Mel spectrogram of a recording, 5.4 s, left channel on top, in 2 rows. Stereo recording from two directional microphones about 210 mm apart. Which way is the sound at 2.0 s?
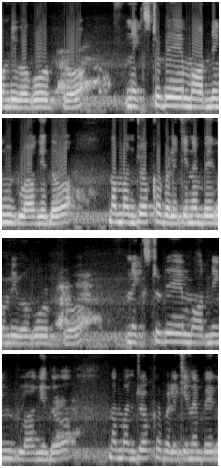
10° left (ahead or behind).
